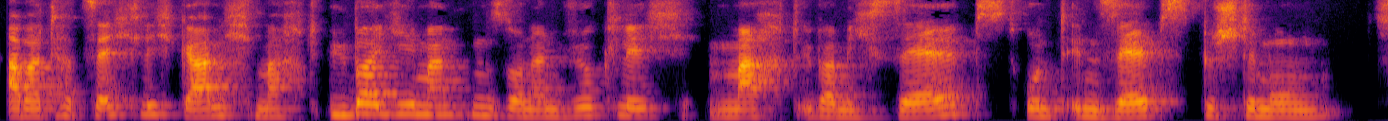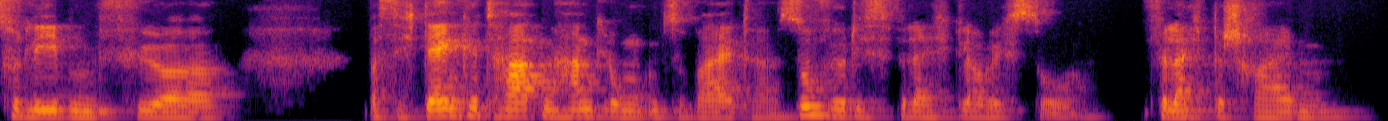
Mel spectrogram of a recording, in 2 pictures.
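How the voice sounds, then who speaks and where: Relaxed, reflective woman with a lowish voice. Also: measured pace. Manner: relaxed and reflective, quoting her own thoughts. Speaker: participant. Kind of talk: casual group sharing.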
